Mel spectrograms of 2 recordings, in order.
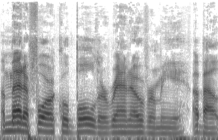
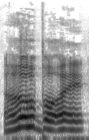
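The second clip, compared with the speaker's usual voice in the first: excited exclaim; 6 semitones higher, 12 dB louder than usual. Real, not acted. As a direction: burst out gleefully. Reader exclaims.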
